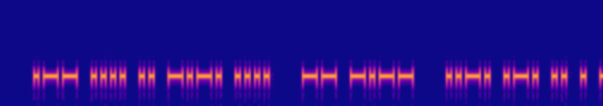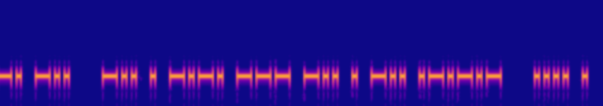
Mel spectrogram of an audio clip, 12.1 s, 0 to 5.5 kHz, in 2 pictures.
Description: Morse code, heard as a keyed tone, about 25 wpm, 600 Hz. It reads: WHICH MY FRIEND DECODED. HE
